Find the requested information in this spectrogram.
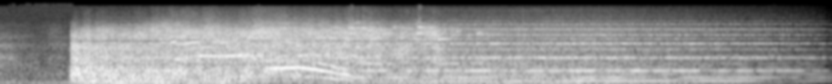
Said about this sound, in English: And then, like, kaboom, the window shatters.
